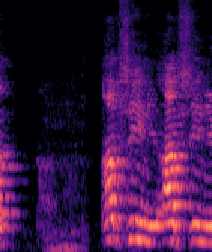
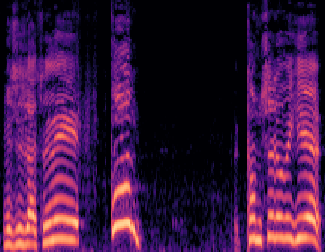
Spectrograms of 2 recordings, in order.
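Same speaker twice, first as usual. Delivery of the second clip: loud, raised call to a dog; insistent outdoor holler; calling out commands; 2 semitones higher, 6 dB louder than usual. Real, not acted. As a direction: summon the dog from a distance. Calling a dog over to sit.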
